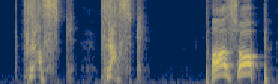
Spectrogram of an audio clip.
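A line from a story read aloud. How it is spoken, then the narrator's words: Father screaming. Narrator (Norwegian): skrek pappa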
